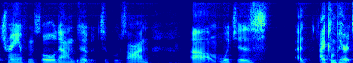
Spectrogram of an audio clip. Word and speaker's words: Busan: Well, it's Busan, but they pronounce their B's like P's, so it's Busan.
